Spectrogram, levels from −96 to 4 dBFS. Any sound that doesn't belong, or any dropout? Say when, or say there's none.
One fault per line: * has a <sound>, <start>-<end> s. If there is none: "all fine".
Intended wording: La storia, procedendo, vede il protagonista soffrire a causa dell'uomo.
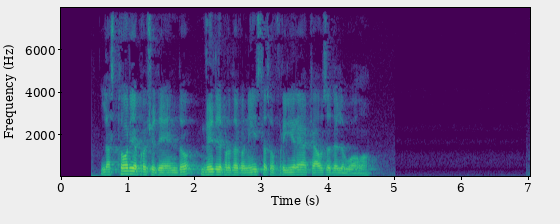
all fine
